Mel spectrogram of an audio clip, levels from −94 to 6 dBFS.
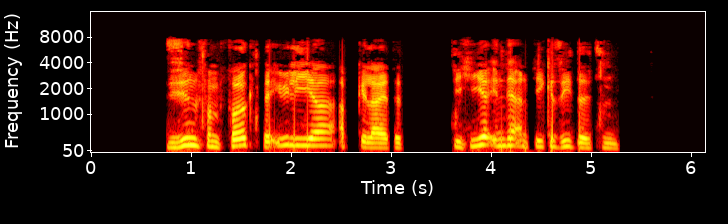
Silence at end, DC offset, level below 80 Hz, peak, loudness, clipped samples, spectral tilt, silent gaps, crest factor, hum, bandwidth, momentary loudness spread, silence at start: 0.85 s; under 0.1%; -54 dBFS; -2 dBFS; -20 LUFS; under 0.1%; -5 dB/octave; 2.57-2.66 s, 3.13-3.60 s; 20 dB; none; 8 kHz; 12 LU; 0.75 s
